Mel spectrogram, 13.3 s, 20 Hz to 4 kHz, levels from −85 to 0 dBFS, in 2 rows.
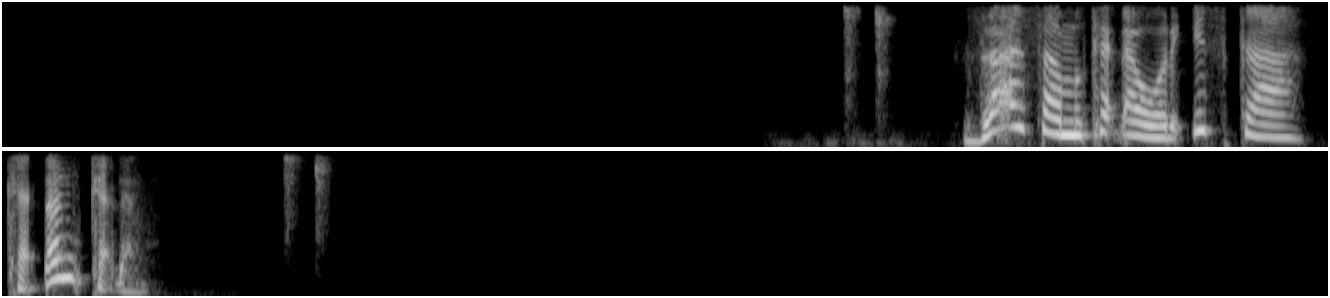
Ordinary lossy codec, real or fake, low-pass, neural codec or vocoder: none; fake; 3.6 kHz; codec, 44.1 kHz, 3.4 kbps, Pupu-Codec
